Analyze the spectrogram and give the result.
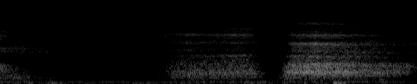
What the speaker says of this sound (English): Breathe out.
